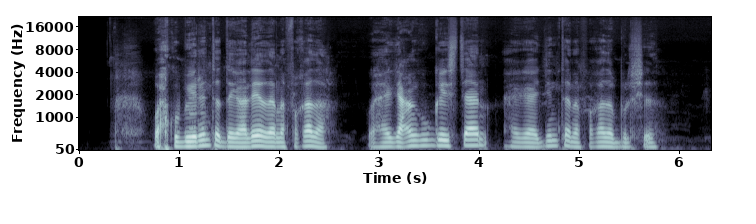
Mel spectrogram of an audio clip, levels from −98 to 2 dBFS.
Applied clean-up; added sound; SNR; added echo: neural mask model DeepFilterNet 3.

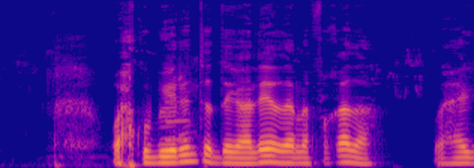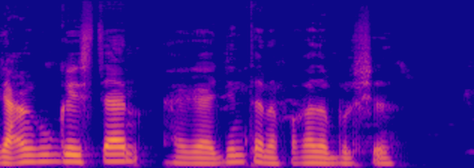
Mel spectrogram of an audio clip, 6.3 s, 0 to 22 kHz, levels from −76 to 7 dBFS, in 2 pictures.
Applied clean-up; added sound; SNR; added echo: classical method log-MMSE.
